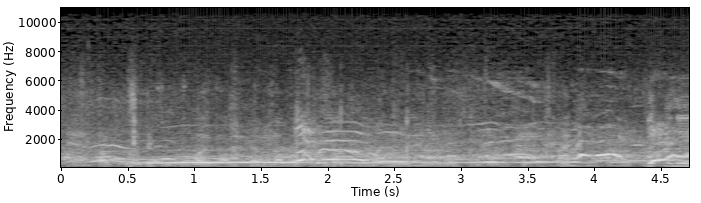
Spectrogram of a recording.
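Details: Many huskies gathered for a sled dog race in the Forest of Dean, November 2001, recorded on VHS; sustained even howls with rising yelps and whines layered over them, people talking nearby.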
